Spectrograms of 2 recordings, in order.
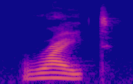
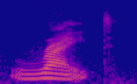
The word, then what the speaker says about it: right: 주시면 완성입니다 발음해 볼까요 right right 좋습니다 한국식으로는 라이트라고 쓰지만 실제 발음은 라가 아니라 와 같이 발음이 난다고 말씀드렸죠 right right 이렇게요 자 같이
